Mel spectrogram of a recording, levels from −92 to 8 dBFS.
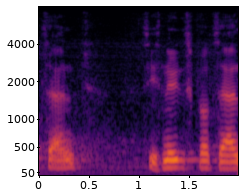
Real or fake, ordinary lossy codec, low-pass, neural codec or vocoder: real; none; 7.2 kHz; none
